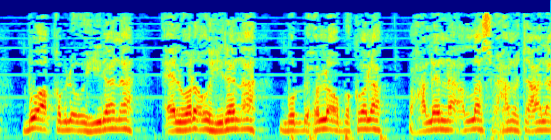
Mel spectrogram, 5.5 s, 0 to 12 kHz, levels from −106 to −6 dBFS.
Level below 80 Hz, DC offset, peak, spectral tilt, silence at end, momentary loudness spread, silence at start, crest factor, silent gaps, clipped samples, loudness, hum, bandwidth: -50 dBFS; under 0.1%; -8 dBFS; -4.5 dB/octave; 0 s; 8 LU; 0.25 s; 16 dB; none; under 0.1%; -23 LUFS; none; 9.4 kHz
